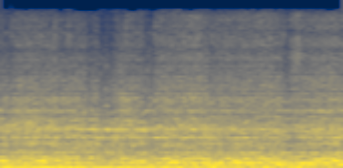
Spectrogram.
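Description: Loud live experimental music played on tabletop electronics: a dense, noisy wall of sound over a sustained low bass tone, with no breaks.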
